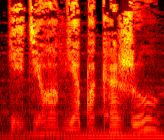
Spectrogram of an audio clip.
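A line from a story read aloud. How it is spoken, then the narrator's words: Whispered. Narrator (Russian): зашептала она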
